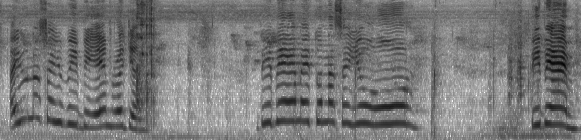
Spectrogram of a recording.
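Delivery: high, bright calling to the dogs; high sing-song call to the pets at feeding time. Real, not acted. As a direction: coax the dogs over in a high voice. Calling dogs to their food.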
